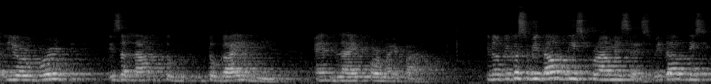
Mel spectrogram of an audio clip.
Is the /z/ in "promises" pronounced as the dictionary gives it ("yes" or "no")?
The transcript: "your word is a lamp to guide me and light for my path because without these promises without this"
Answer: no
